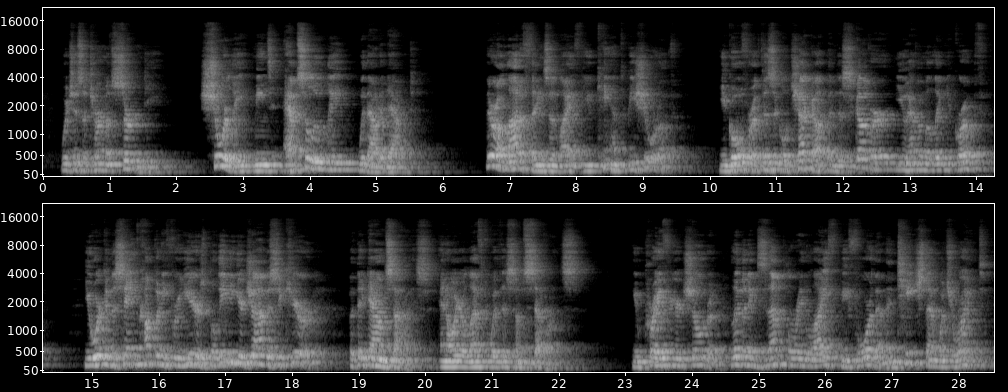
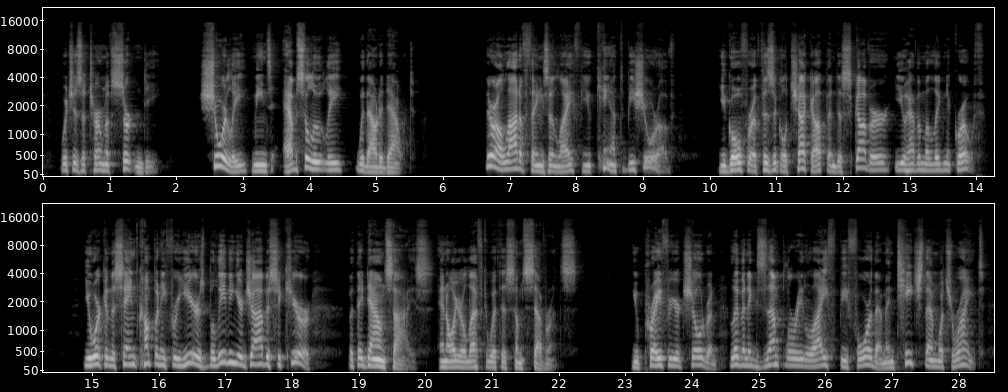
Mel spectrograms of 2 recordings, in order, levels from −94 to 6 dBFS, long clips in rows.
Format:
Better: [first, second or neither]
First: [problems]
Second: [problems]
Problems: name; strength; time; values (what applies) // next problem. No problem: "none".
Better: second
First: off-mic speech; far // room echo; noticeable; dies away in 0.7 s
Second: none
